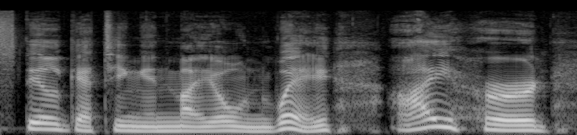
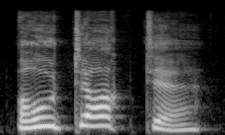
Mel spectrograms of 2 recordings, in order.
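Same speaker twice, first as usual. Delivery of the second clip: cried; 8 semitones higher, 6 dB louder than usual. A narrator's reading. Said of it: "we cried".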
